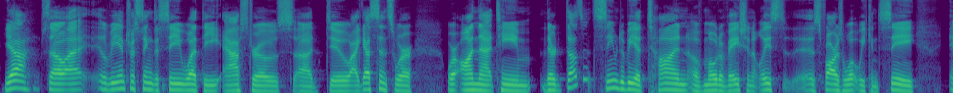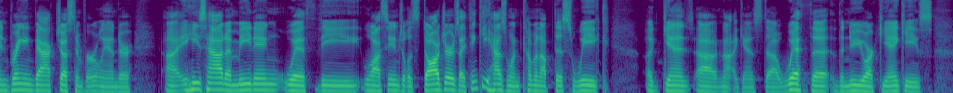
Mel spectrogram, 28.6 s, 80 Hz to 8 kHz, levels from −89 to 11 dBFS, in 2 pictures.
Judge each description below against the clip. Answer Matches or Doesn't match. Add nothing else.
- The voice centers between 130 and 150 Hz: Matches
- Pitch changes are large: Doesn't match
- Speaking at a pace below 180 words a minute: Matches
